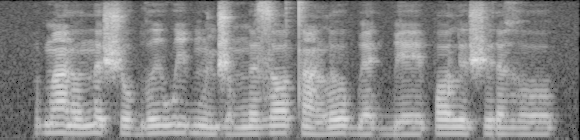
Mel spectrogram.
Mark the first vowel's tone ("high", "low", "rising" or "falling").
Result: falling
